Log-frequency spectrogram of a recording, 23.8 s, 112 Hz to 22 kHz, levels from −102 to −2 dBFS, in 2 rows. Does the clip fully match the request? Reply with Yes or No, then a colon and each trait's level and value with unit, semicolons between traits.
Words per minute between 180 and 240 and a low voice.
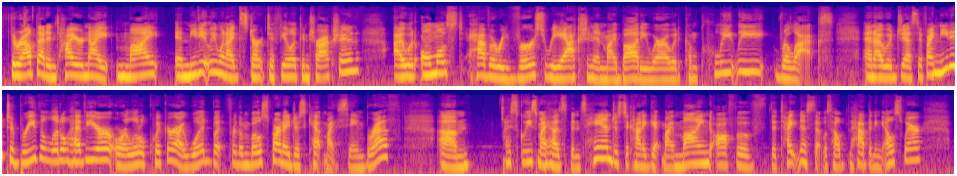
No: average, 200 wpm; high, 210 Hz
